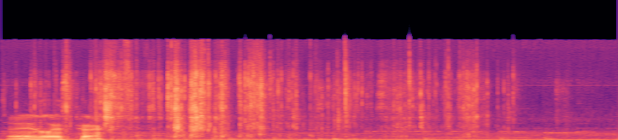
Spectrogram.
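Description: A foil card wrapper crinkles and tears in someone's hands.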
